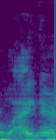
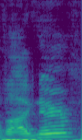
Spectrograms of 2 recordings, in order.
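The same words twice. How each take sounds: First: Wagner with a W sound, as in wagon; English-style Wagner. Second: Wagner with a V sound, Vahg-ner; German-style Wagner. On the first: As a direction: say Wagner as WAG-ner, starting on a W. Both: Shown as a demonstration. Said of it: "however you pronounce it".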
